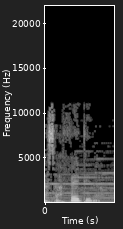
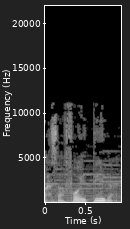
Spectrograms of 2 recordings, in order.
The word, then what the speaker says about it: asafétida: El polvo de ajo suele ser muy utilizado, pero también te sirve cualquier planta que sea maloliente, como por ejemplo la asafétida o asafoetida, que también se pronuncia así.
